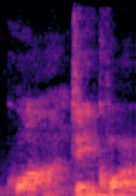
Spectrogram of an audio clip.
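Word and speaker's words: J-Kwon: I don't know how to pronounce his name, but I think it's J Known. Fam. J Quan, that's it.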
